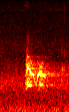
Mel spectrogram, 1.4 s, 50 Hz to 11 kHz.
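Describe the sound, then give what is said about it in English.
A small rat terrier named Ted gives a quick, high-pitched bark, a short double yip, at a beaver that came out of the ocean for a morning swim around 7 a.m., against a quiet outdoor background with no talking. “A little rat terrier trying to figure out what he is and what he's up to.”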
